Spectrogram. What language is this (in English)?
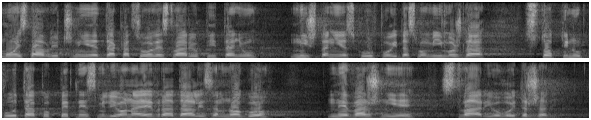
Serbian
